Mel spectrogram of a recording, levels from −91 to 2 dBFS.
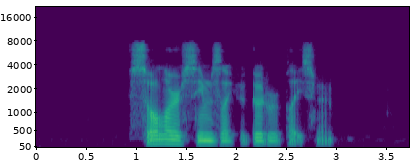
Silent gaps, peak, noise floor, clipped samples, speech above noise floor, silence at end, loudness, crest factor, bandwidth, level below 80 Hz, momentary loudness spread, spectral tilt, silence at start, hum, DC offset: none; -14 dBFS; -86 dBFS; under 0.1%; 54 dB; 0.75 s; -33 LUFS; 22 dB; 8 kHz; -72 dBFS; 17 LU; -5 dB/octave; 0.95 s; none; under 0.1%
